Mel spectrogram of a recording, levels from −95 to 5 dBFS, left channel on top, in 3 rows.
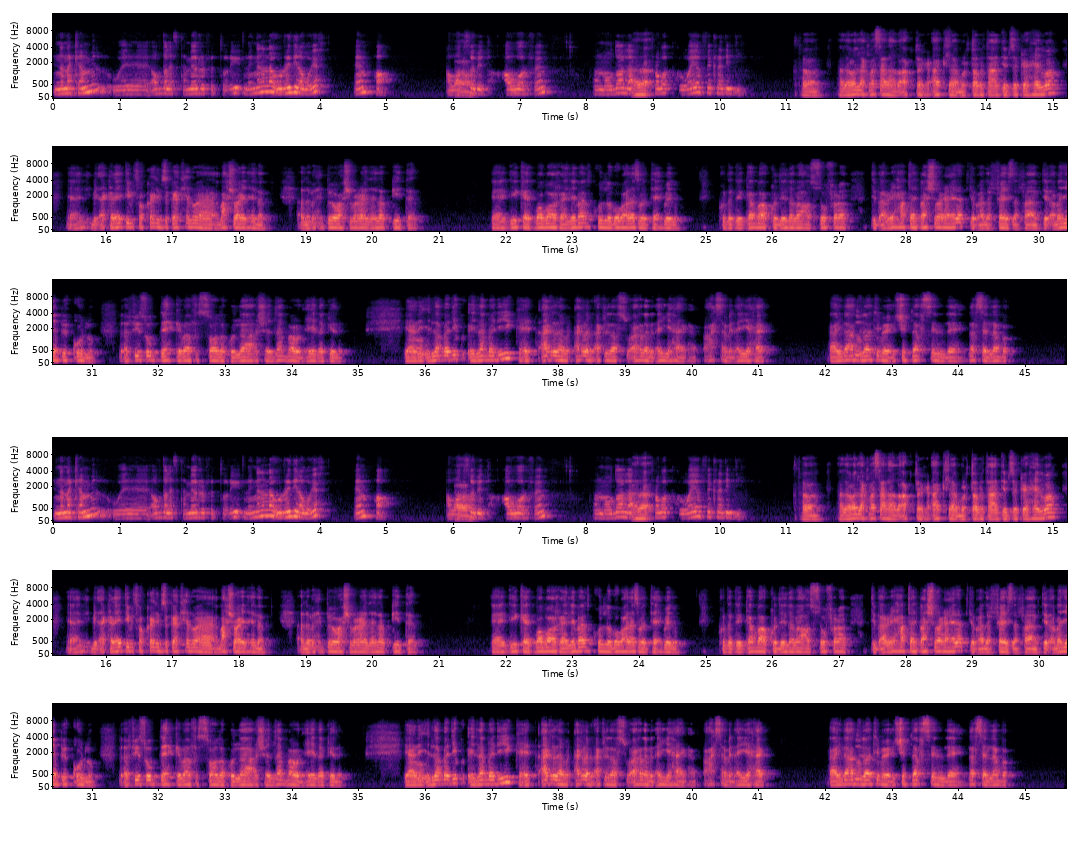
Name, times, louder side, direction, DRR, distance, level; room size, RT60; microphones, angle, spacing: voice 1, 0.0-4.1 4.5-5.0 5.9-7.5 8.1-10.4 35.7-36.0 42.2-42.6, equal, 10° right, 0.8 m, -31 dB
voice 2, 11.8-15.0 15.4-18.4 18.6-20.7 21.8-24.6 25.2-27.1 27.5-34.8 35.3-41.1 42.1-44.7, right 1 dB, 50° right, 1.3 m, -28 dB
19.5 x 6.7 x 3.3 m
head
